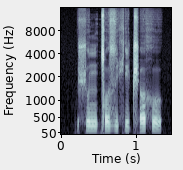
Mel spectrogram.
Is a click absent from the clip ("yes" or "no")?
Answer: no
